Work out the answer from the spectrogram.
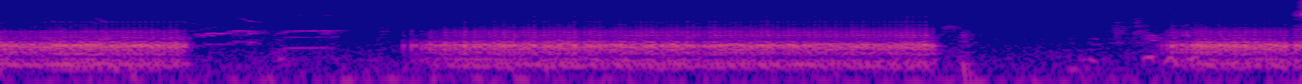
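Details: Chickens in a cage growl in a squabble over space, a hen having laid an egg she means to sit on; a long steady droning rumble, broken by a short pause, then resuming.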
